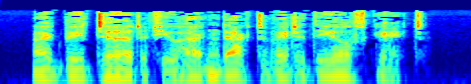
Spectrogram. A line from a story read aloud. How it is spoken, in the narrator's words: Kaladin said softly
